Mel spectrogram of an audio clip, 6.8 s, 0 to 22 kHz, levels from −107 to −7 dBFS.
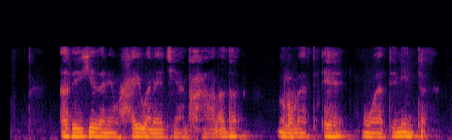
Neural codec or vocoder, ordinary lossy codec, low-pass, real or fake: codec, 16 kHz, 4 kbps, X-Codec, WavLM features, trained on Multilingual LibriSpeech; none; 5.4 kHz; fake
